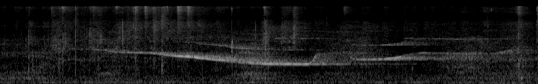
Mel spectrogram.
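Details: A gibbon sings in the jungle of Cat Tien, Vietnam, on 16 January 2023, giving a long descending whistled glide that levels out, followed by softer rising notes, with faint rustling.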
